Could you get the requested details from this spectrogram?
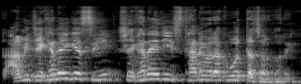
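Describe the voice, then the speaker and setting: A man with a bright, forceful voice that sits a little high for a man. He talks casually, going over his points again and again and checking in with the listener as he goes. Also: big pitch swings, fast. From Bangladesh. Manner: conversational, repeats points, tag questions. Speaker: lecturer. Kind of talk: casual personal talk.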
